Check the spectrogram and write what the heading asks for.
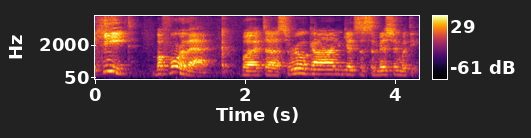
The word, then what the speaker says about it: Gane: I think it's Gan. Yeah, that's it.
